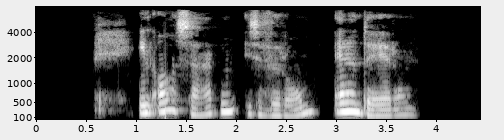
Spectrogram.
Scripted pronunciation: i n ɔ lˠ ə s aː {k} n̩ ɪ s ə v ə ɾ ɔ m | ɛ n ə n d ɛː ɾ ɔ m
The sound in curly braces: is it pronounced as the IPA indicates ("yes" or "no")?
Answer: yes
